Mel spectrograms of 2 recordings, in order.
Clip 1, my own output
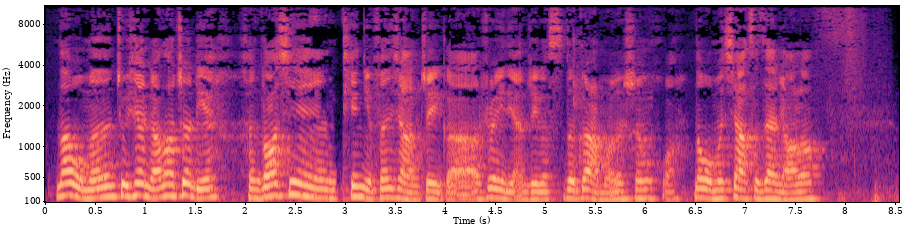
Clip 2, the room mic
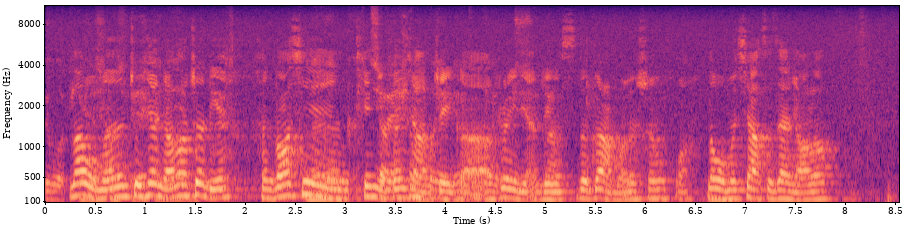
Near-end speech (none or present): present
